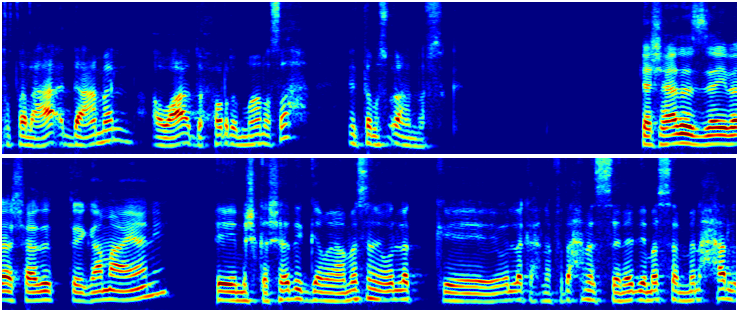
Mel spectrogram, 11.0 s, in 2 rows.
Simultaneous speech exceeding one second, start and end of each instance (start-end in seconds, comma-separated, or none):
none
